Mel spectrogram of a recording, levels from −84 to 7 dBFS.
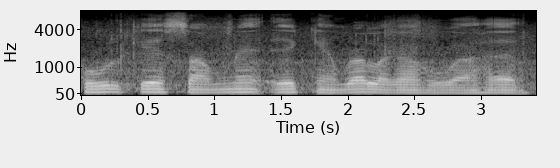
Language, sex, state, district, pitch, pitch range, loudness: Hindi, male, Jharkhand, Deoghar, 100 Hz, 95-105 Hz, -16 LUFS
